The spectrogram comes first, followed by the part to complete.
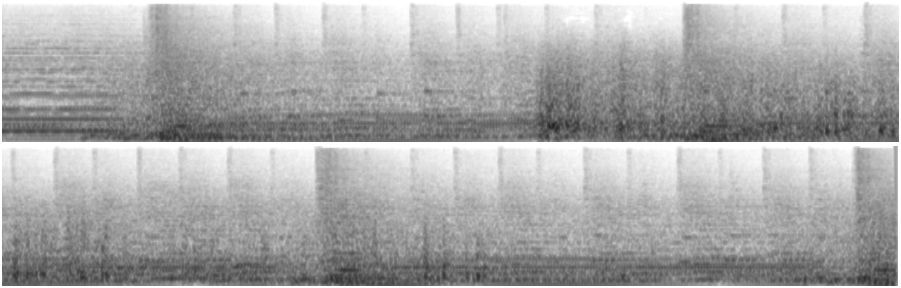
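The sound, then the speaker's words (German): A raging storm roars steadily and loudly, with several booming thunder crashes breaking through at irregular intervals over a dense wall of rushing wind and rain. No one speaks. “Er schlug dieselbe Richtung wie der Offizier ein und verschwand in den tosenden Sturm.”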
